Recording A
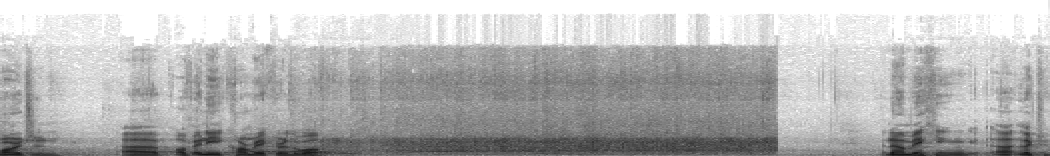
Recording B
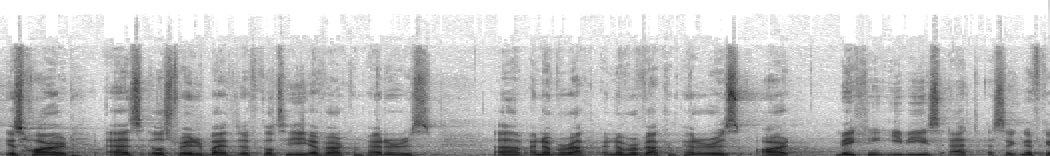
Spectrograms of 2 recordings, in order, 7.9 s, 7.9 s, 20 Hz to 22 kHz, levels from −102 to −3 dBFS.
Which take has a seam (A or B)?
A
